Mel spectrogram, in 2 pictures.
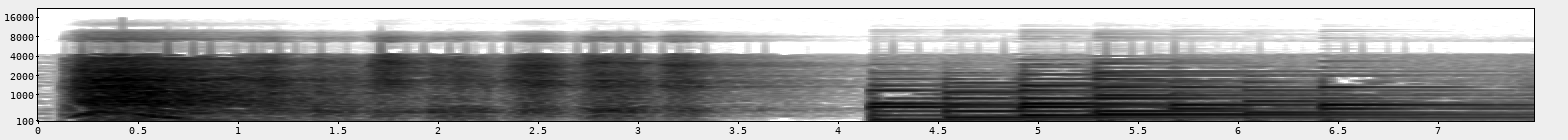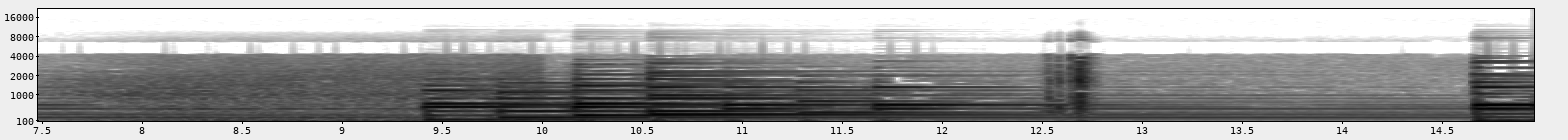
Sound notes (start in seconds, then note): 0.1 Kyle gasping, heavy breathing; 7.1 car rolling; 12.5 phone picked from receiver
